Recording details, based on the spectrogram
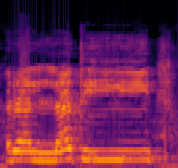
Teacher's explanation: یا ساکن اس سے پہلے زیر تو یا مدہ ہوتا ہے، ایک الف کی مقدار کھینچ کر پڑھیں گے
